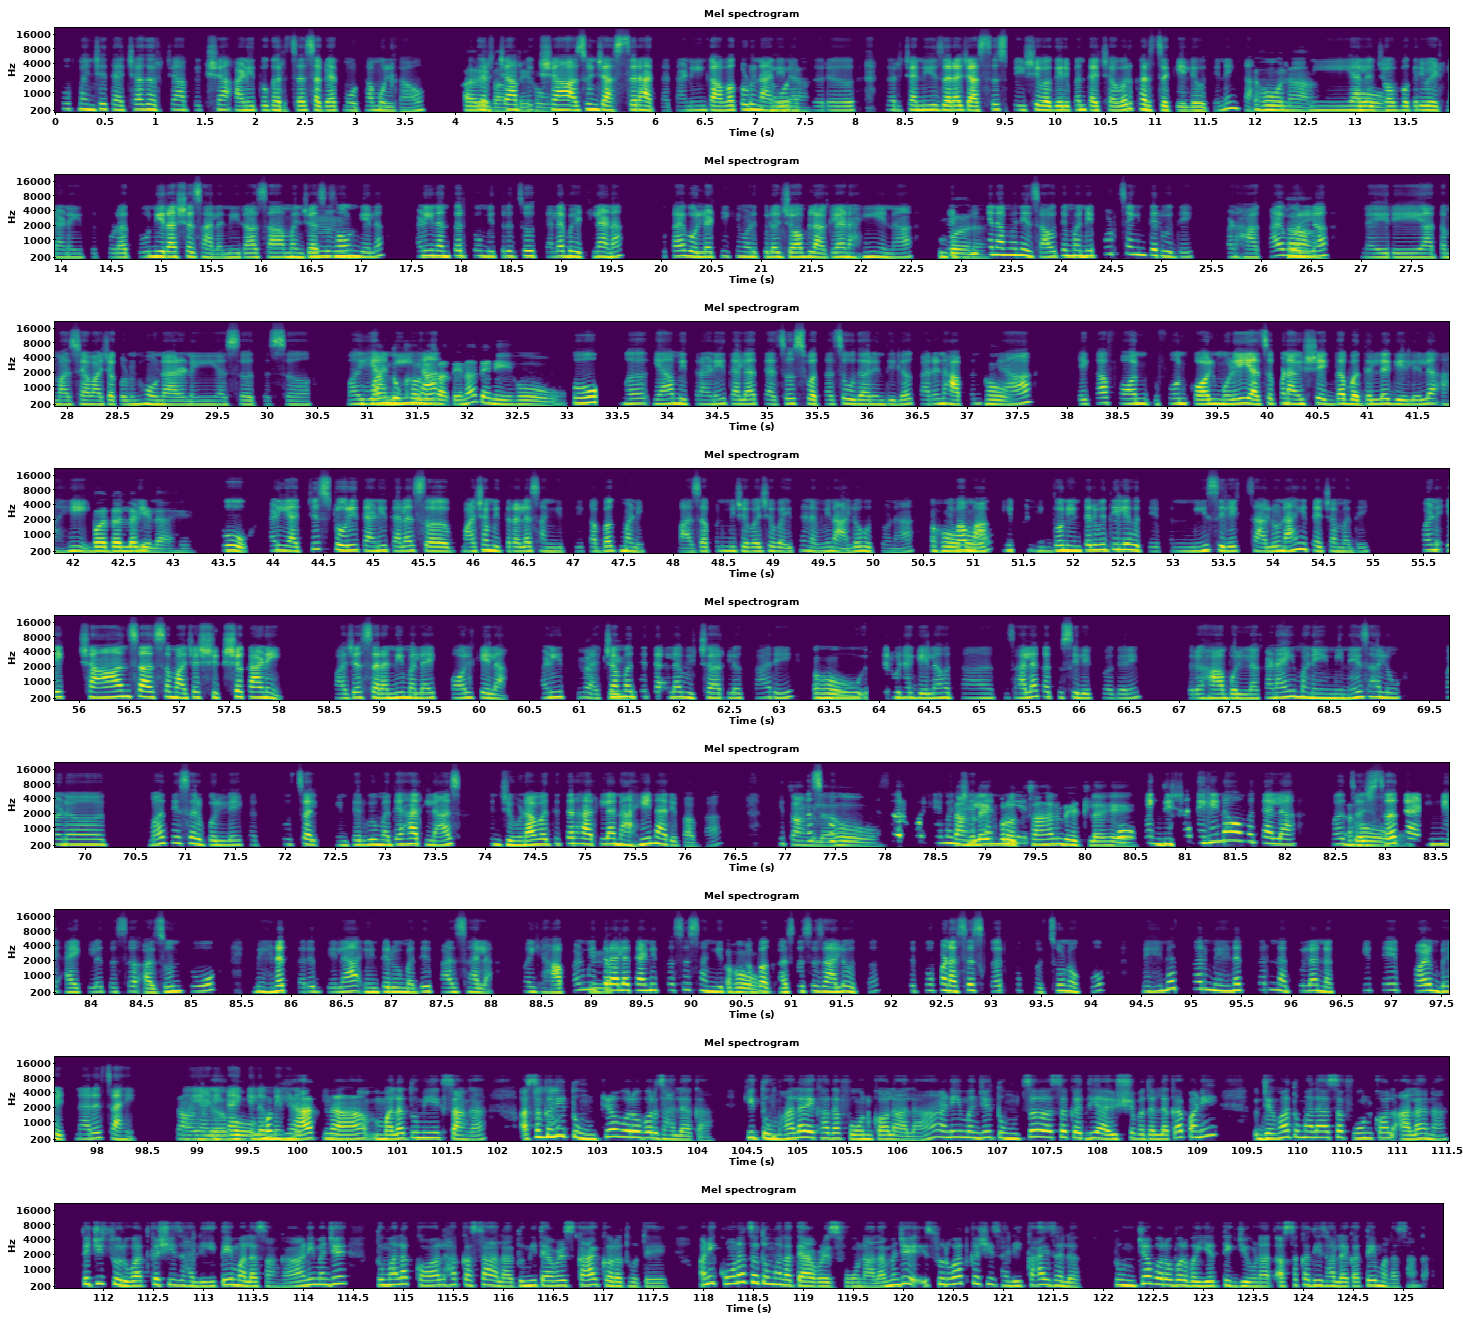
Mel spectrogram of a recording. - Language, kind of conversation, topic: Marathi, podcast, एका फोन कॉलने तुमचं आयुष्य कधी बदललं आहे का?
- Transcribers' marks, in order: tapping; other background noise; in English: "इंटरव्ह्यू"; in English: "स्टोरी"; in English: "इंटरव्ह्यू"; in English: "इंटरव्ह्यूला"; in English: "इंटरव्ह्यूमध्ये"; in English: "इंटरव्ह्यूमध्ये"; chuckle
